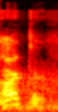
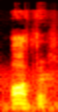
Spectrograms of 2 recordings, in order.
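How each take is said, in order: First: The word sounds like the name Arthur. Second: The word sounds like standard 'author'. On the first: The speaker calls it wrong. "like I'm saying the name Arthur" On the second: The speaker calls it right. "You want me to say it right"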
